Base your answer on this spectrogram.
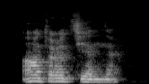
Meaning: first/third-person singular present subjunctive of entretenir
- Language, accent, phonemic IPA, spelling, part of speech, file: French, Canada, /ɑ̃.tʁə.tjɛn/, entretienne, verb, LL-Q150 (fra)-entretienne.wav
